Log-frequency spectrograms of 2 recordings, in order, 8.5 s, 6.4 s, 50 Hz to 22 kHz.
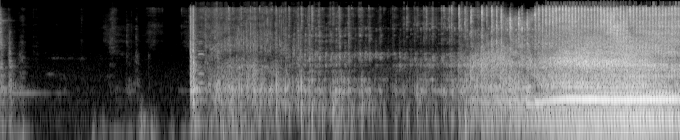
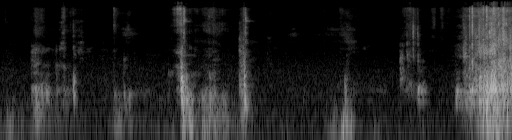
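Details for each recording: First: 2017 Bolens lawn mower (model 11A-020W765), bought non-running, primed then pull-started: starts first pull with a little cough and spit, then settles into a steady, even buzz, running properly. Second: 2017 Bolens lawn mower, non-running, sat outside: a few sharp cord pulls, then the engine catches for about a second in a rough choking sputter and dies; fuel delivery suspected, carburetor to be removed.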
